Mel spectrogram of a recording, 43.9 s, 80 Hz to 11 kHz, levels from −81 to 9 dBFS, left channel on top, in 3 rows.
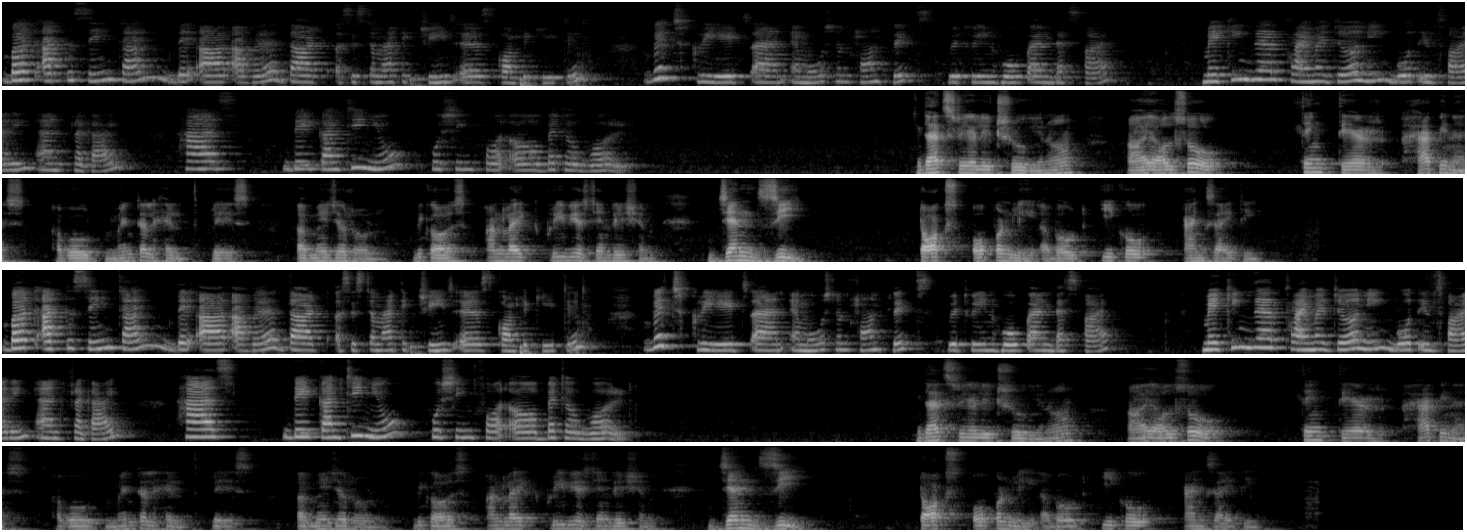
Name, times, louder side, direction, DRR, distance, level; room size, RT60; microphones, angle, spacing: voice 1, 0.0-5.9 6.2-11.1 12.0-15.8 16.4-16.9 17.4-18.7 18.9-20.9, right 5 dB, 85° right, 0.4 m, -30 dB
voice 2, 23.8-25.4 25.9-26.8 27.6-29.5 29.8-31.7 32.2-33.1 33.4-37.3 38.4-40.7 41.1-41.9, left 4 dB, 60° left, 0.4 m, -29 dB
9.7 x 4.9 x 2.4 m
head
